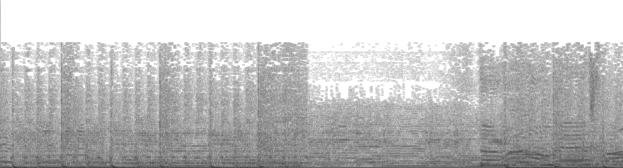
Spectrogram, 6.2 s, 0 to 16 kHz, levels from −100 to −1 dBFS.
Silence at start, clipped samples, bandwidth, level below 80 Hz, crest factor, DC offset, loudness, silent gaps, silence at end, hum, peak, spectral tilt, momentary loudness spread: 0 s; under 0.1%; 12 kHz; -38 dBFS; 14 dB; 1%; -35 LUFS; none; 0 s; none; -20 dBFS; -5 dB/octave; 9 LU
